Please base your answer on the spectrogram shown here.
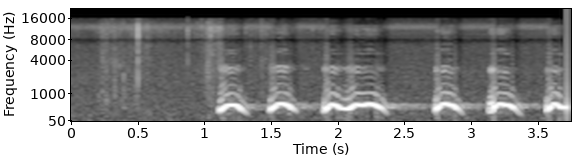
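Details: Barred owl from a pair in Swan Valley, Montana, drawn in close during field work by a person's imitated calls; loud, low hoots in six rounded, rising-then-falling notes, some doubled, in a rhythmic phrase against a quiet background.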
